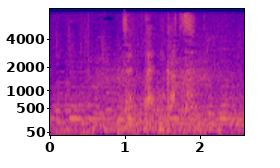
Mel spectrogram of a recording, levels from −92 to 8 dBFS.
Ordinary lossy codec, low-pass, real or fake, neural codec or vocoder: AAC, 32 kbps; 7.2 kHz; fake; vocoder, 24 kHz, 100 mel bands, Vocos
